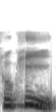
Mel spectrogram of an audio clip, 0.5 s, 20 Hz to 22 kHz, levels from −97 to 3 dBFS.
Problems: none marked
